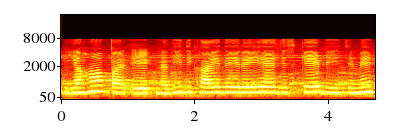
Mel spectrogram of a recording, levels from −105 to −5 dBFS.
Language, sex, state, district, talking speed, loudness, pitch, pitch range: Hindi, female, Madhya Pradesh, Katni, 140 wpm, -14 LUFS, 225 Hz, 210-240 Hz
